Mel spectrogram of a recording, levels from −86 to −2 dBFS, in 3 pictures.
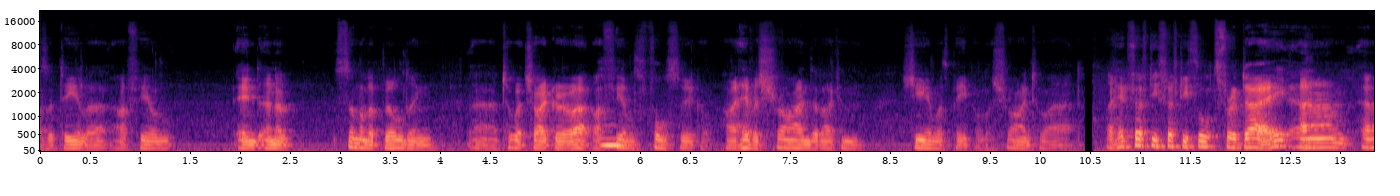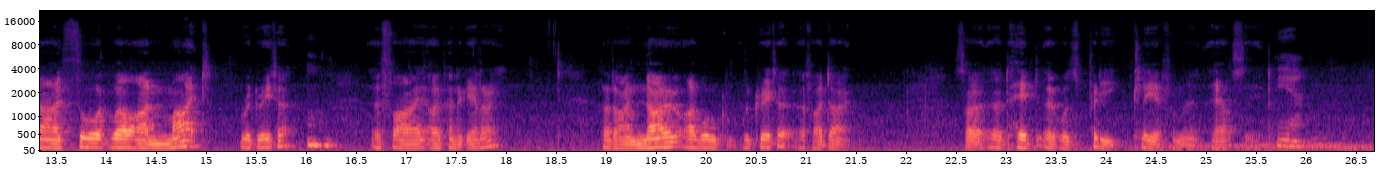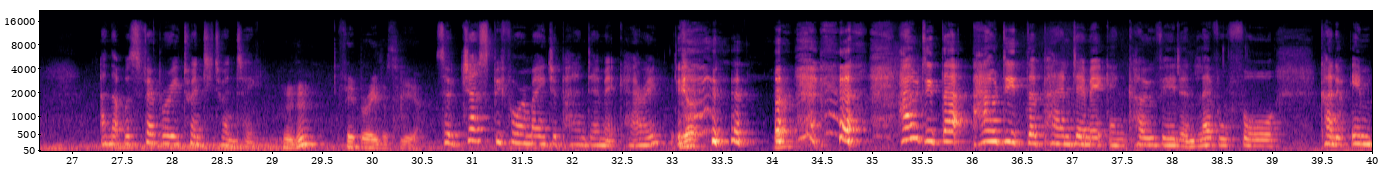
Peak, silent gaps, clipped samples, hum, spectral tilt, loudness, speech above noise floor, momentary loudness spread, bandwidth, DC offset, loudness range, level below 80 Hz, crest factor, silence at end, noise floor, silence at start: -2 dBFS; 10.45-10.51 s; under 0.1%; none; -6.5 dB/octave; -24 LUFS; 23 dB; 16 LU; 16 kHz; under 0.1%; 10 LU; -48 dBFS; 22 dB; 0 s; -46 dBFS; 0 s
